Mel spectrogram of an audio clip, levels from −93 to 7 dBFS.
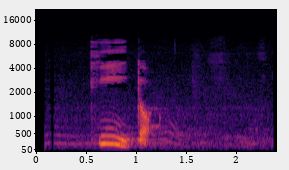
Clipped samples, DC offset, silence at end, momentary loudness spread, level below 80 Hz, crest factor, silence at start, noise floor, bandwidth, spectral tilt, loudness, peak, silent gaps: under 0.1%; under 0.1%; 0.95 s; 21 LU; -82 dBFS; 20 dB; 0.55 s; -57 dBFS; 9.6 kHz; -6 dB/octave; -31 LUFS; -16 dBFS; none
